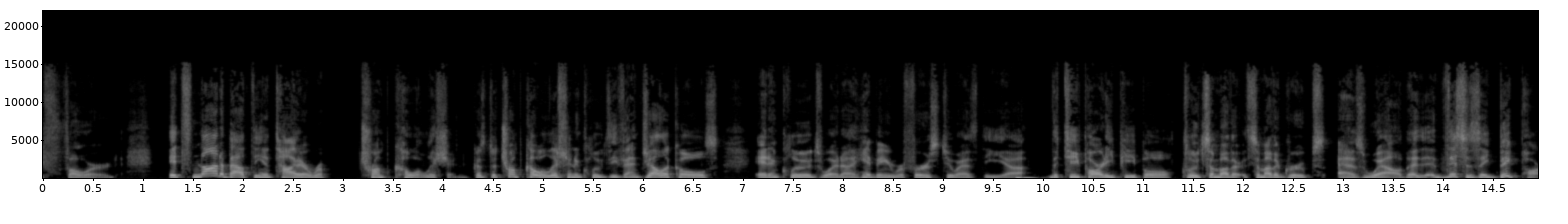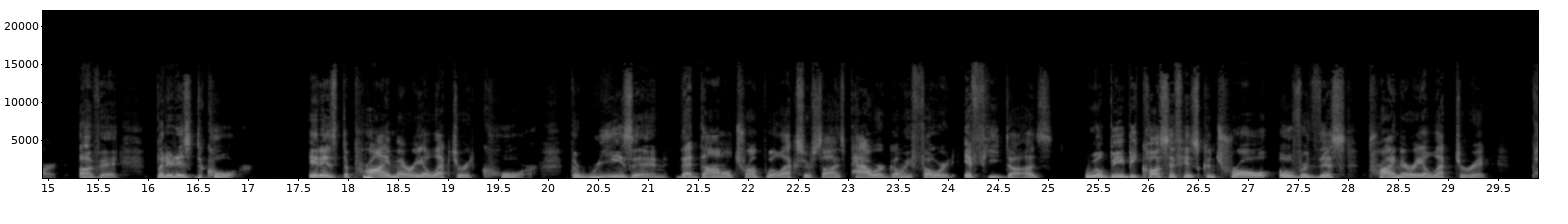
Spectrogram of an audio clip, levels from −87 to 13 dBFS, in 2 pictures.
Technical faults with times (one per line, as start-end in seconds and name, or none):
9.74-9.94 phantom power thump
18.16-18.27 phantom power thump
